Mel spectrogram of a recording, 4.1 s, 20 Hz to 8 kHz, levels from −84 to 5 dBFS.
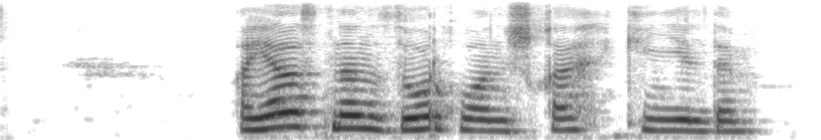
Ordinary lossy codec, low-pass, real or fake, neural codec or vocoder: none; none; real; none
